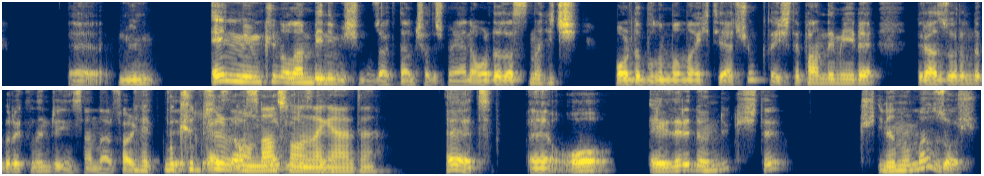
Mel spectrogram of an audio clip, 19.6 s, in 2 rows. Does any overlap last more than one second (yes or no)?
yes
